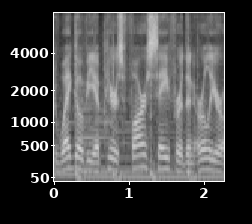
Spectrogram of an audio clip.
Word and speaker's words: Wegovy: Wegovy, pronounced Wegovy, is a synthesized version of a gut hormone that curbs appetite.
